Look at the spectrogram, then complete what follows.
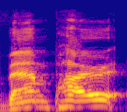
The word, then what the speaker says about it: Vampyr: But next week's film is a 1932 film called Vampire. It's spelled Vampyr.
